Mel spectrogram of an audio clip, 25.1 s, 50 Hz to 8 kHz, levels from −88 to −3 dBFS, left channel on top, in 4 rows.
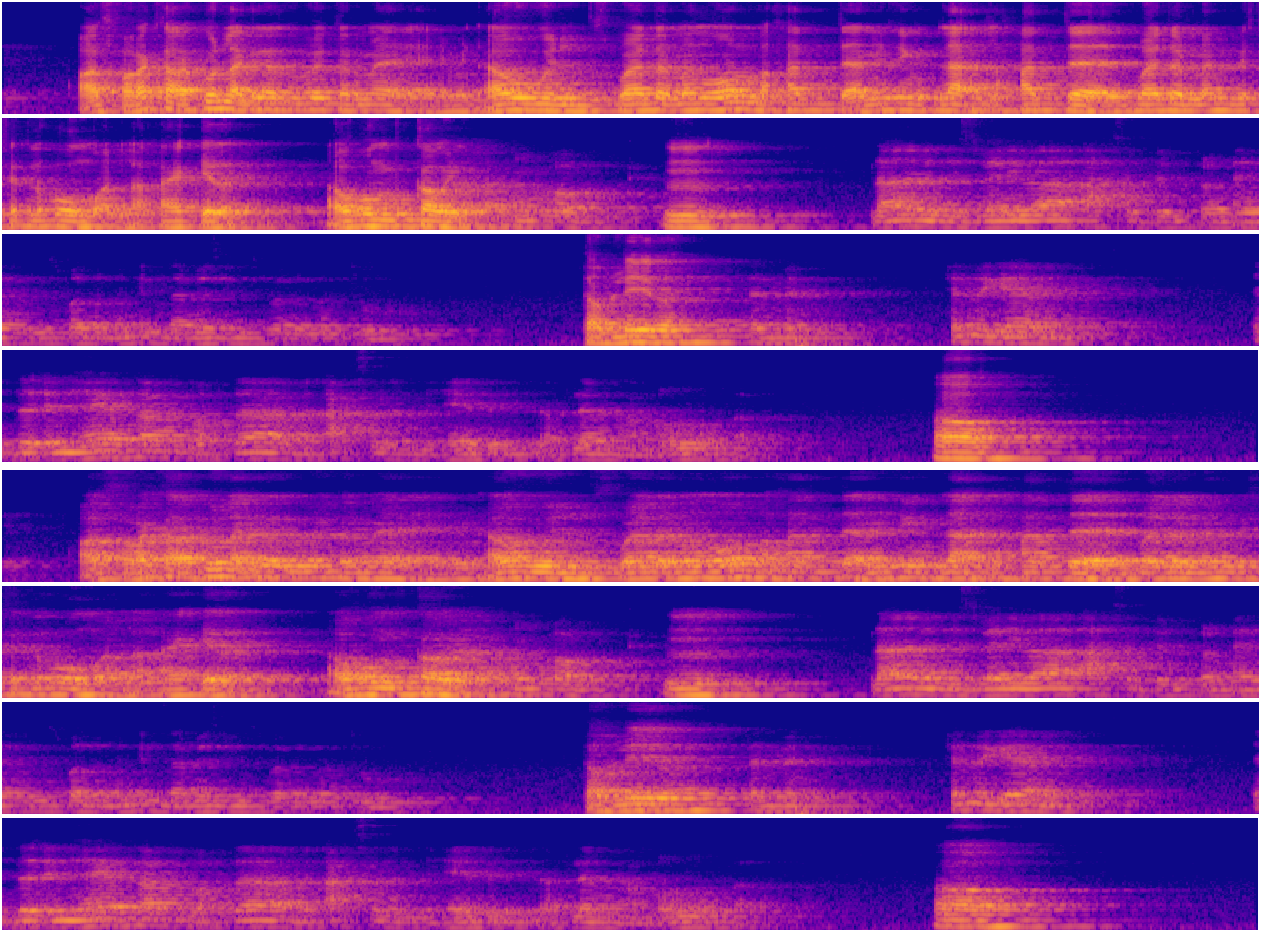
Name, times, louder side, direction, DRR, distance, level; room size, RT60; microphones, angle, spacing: voice 1, 0.4-7.5 7.9-8.6 9.6-9.9 15.5-16.0 23.5-23.8, left 3 dB, 65° left, 4 dB, 0.3 m, -23 dB
voice 2, 8.5-9.3 10.6-14.5 16.3-16.5 17.3-17.9 18.8-22.6, equal, 5° right, -4 dB, 0.4 m, -36 dB
5.0 x 2.1 x 2.2 m, 1.3 s
head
